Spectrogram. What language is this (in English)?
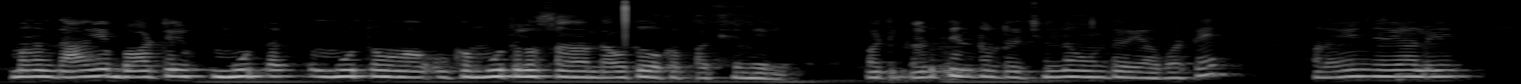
Telugu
